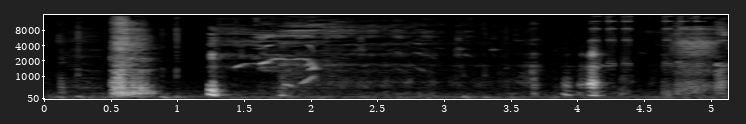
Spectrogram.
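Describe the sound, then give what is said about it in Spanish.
A person imitates a horse's whinny with a short, wavering, high-pitched neigh, fairly loud, set among breathy bursts and scattered noises. “Ahí sí, como caballo.”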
